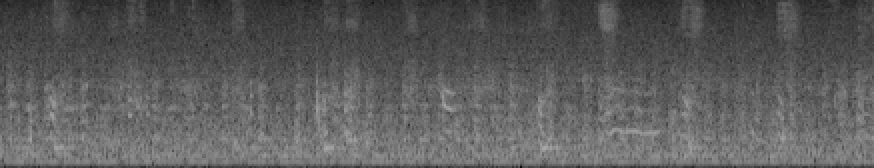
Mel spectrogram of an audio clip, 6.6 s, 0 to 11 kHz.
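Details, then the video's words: Nursing English Golden Retriever puppies, just under one week old, filmed July 15, 2012. Irregular soft suckling noises mixed with short high squeaks and whimpers from the pups, a low hum beneath. "English Golden Retriever Puppies Nursing"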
